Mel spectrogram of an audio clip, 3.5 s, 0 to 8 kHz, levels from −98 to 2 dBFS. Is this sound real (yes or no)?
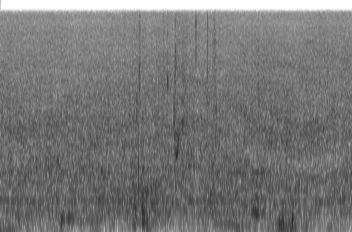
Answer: no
